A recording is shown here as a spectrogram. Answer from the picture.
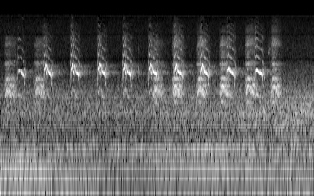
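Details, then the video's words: Red-shouldered Hawk, as the recordist believes, giving a steady run of about a dozen loud, slurred, downward 'kee-ah' screams, two per second, over a low background rumble. "Red Shouldered Hawk Call ~ Hawks Calling ~ Hawk Sounds"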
